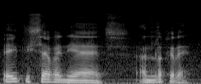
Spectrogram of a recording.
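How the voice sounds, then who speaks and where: A man's voice: low voice, lively intonation, moderate pace, darkish tone, slight background noise. A man live-streaming a video game with casual commentary, grumbling, swearing and repeating himself.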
